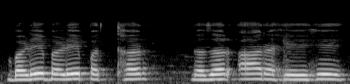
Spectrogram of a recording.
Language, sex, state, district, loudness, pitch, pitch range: Hindi, female, Madhya Pradesh, Bhopal, -14 LUFS, 235 Hz, 225-245 Hz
